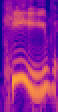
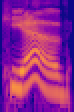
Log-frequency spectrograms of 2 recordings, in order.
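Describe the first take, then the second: First: The name is pronounced the Ukrainian way. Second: The name is pronounced the Russian way. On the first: "Kyiv is the Ukrainian pronunciation of the town" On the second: "Kiev is the Russian pronunciation of that town"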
